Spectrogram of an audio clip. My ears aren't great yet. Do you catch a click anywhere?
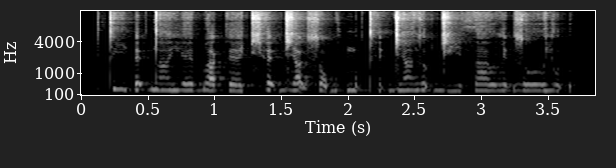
no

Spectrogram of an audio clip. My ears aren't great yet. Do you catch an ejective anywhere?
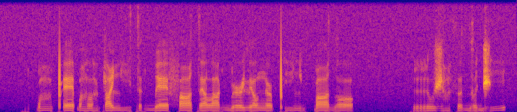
yes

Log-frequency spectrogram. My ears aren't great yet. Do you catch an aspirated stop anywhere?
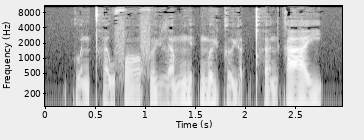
yes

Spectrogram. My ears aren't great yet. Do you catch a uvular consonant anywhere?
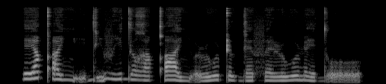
yes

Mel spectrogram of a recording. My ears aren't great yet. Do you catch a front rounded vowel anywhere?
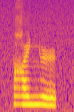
yes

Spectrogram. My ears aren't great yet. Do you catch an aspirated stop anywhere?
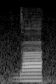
no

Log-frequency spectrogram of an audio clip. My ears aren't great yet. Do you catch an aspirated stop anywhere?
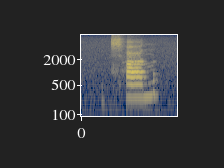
yes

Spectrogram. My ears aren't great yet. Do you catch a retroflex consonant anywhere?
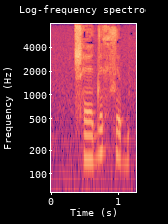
yes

